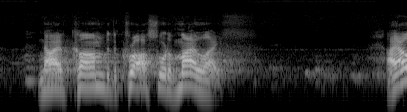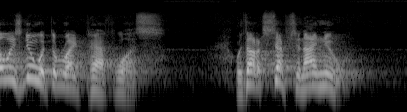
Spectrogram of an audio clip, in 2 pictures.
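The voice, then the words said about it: Imitates another person's voice. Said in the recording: “in my best Al Pacino voice”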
